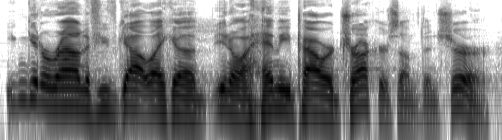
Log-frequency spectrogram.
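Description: A man co-hosting a podcast, relaxed and chatty in casual banter. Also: on the high side, fast talker, dry recording. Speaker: podcast co-host. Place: lives in Winston-Salem area.

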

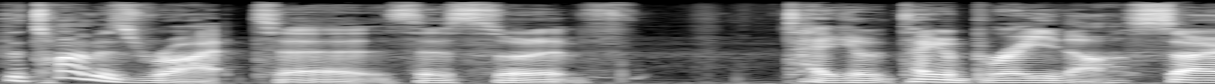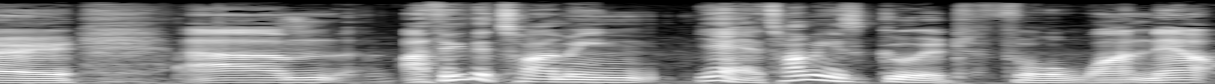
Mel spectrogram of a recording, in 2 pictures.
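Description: A man's voice: deep voice, fairly bright tone. A man co-hosting a podcast, chatting casually and explaining at length, laughing often. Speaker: podcast co-host. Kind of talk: casual chat.

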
